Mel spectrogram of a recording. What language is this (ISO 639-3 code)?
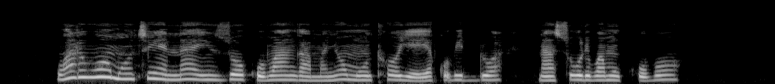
lug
